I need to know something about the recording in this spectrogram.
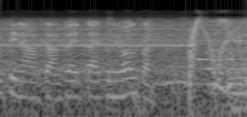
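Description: Medium-wave AM broadcast heard through a simple two-transistor audion (regenerative) receiver: a station's voice in the noise, with a steady whistle underneath that stops about three-quarters of the way in. Near the end a whistle swoops down and back up, the heterodyne of a carrier as the tuning passes over another station.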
